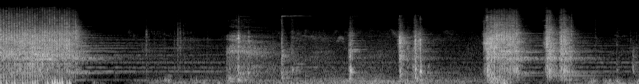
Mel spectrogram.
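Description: Impact wrench tightening bolts on a Case IH 3800 disk, a loud burst at the start, then a few shorter rattling bursts later, with quieter clanks and shop noise between.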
